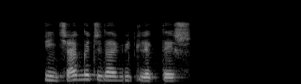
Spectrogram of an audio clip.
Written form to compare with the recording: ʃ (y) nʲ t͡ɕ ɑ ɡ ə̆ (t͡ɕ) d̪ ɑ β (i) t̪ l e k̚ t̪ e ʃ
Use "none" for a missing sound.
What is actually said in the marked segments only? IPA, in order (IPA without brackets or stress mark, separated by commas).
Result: i, t͡ɕ, y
